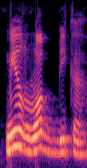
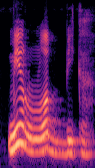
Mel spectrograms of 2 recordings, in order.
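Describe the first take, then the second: First: The first word ends with an r sound. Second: The same.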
